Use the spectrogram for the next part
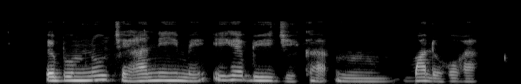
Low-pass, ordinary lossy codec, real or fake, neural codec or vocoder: none; none; real; none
